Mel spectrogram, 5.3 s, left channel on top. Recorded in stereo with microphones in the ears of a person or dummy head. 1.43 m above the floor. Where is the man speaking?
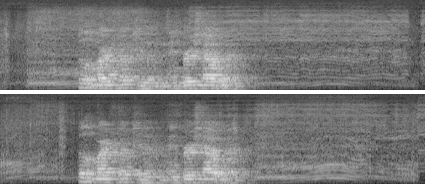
Centre (ahead or behind), 1.7 m.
